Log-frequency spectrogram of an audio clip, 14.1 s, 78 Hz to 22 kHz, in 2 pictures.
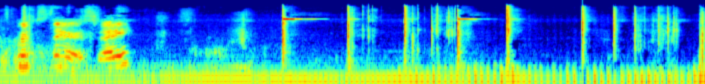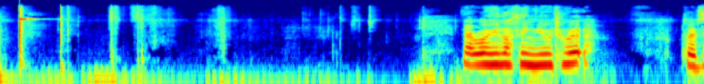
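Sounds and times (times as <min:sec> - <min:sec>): hammer striking phone on brick: 0:02.8 - 0:05.2, 0:05.8 - 0:07.8.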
